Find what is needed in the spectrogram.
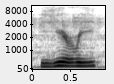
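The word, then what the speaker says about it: Jireh: And the name for provider in the Hebrew language is Yuri, which is spelled Y I R E H.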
